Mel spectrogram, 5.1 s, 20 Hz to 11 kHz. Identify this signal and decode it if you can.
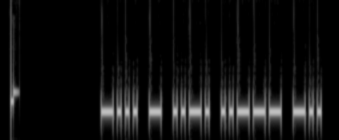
Morse code, heard as a keyed tone, about 20 wpm, 700 Hz. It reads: BTF2D
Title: Code Groups - 5 Letter:Numbers - 20wpm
